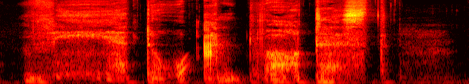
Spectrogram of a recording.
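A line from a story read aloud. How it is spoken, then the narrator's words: Hissed. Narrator (German): zischte Annabella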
